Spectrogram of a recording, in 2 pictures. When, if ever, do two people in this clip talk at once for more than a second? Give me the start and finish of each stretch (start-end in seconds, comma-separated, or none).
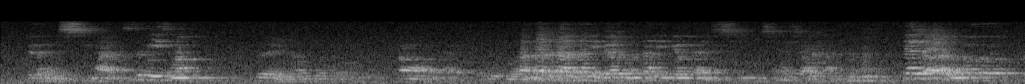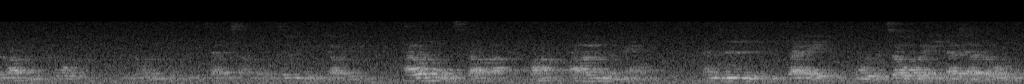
5.2-6.4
